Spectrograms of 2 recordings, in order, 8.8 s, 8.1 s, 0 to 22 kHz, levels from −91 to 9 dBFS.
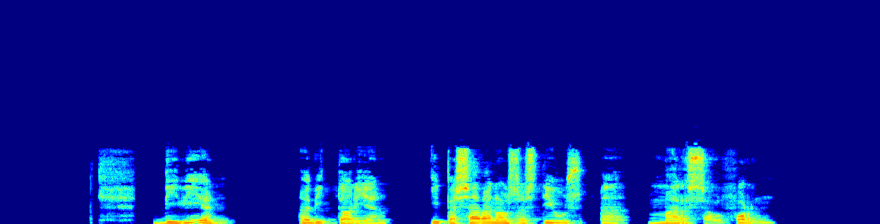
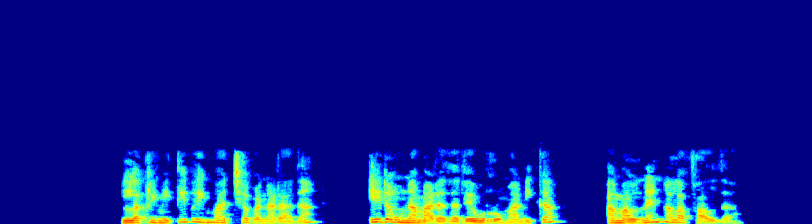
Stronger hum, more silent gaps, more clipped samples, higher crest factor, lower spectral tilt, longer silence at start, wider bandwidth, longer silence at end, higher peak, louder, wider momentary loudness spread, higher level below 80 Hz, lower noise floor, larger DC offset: neither; first, 1.36-1.52 s, 2.36-2.98 s, 3.94-4.29 s, 5.87-5.99 s, 6.31-6.47 s vs none; neither; about the same, 20 dB vs 16 dB; second, -4.5 dB/octave vs -6 dB/octave; second, 1 s vs 1.2 s; about the same, 8 kHz vs 7.4 kHz; first, 1.05 s vs 0.75 s; about the same, -2 dBFS vs -2 dBFS; second, -21 LUFS vs -16 LUFS; first, 21 LU vs 10 LU; about the same, -58 dBFS vs -58 dBFS; about the same, under -90 dBFS vs under -90 dBFS; neither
